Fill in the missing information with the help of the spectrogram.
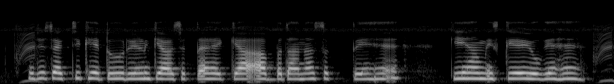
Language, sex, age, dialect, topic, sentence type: Hindi, female, 18-24, Garhwali, banking, question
